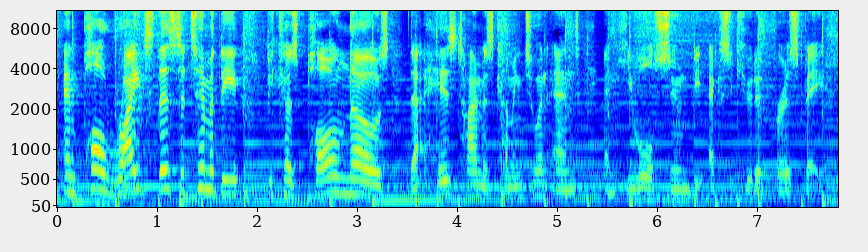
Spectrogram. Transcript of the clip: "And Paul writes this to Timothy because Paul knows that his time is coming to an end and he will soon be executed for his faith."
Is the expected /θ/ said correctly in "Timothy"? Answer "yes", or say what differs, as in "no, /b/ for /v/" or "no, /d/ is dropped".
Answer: yes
